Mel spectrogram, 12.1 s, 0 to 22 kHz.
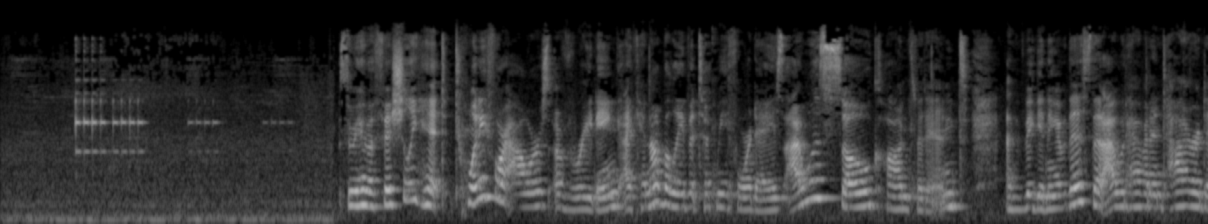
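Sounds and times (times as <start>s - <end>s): phone timer alarm beeping: 0.8s - 3.0s.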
